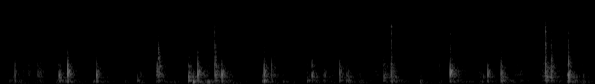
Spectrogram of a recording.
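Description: A round brass-finish door knob on a white panel door is held by the fingertips and shaken back and forth next to a microphone. It gives a quiet, irregular rattle of short, dry clicks and knocks with a mid-pitched tone, each dying away almost at once.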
